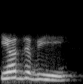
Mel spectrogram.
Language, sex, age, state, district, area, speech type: Assamese, female, 30-45, Assam, Barpeta, rural, conversation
